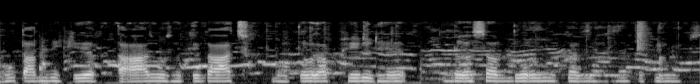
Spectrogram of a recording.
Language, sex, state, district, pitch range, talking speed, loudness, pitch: Hindi, male, Bihar, Madhepura, 145-155 Hz, 75 wpm, -17 LUFS, 150 Hz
